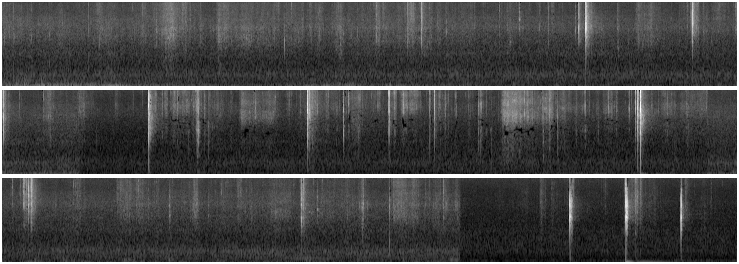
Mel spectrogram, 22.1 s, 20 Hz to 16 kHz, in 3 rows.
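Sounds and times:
dry twigs snapping: 0.9s - 8.2s, 8.8s - 19.3s, 20.3s - 21.6s
scraping rustle: 9.0s - 19.3s.

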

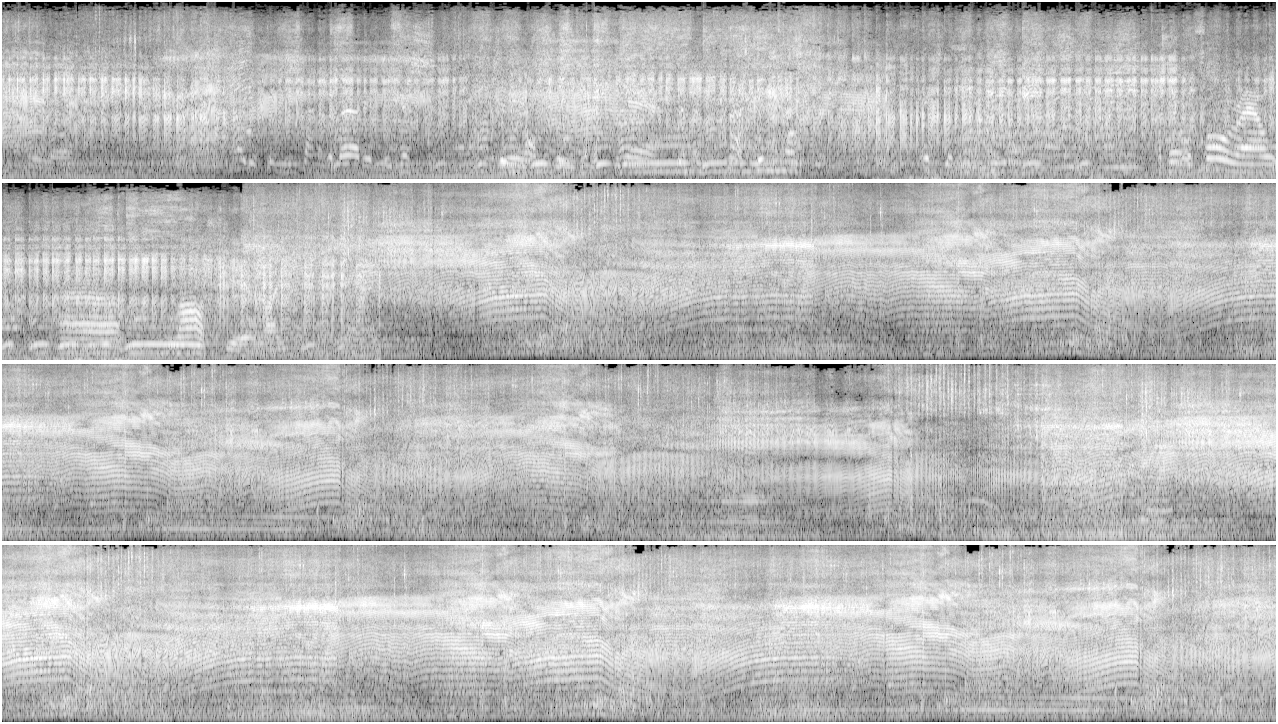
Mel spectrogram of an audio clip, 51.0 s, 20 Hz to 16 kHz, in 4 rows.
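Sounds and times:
miniature engines buzzing: 0.0s - 50.9s.

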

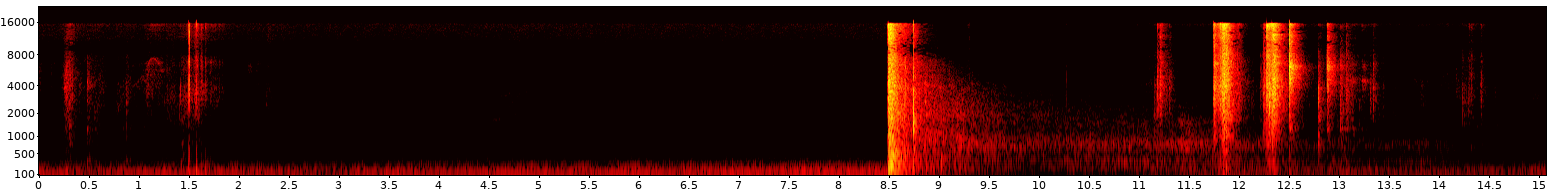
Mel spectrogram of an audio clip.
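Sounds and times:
shotgun shot: 8.5s - 12.5s.

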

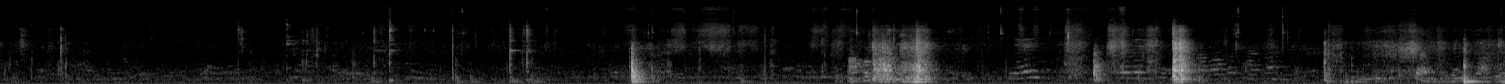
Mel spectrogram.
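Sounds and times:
metal utensil scraping a bowl: 6.6s - 9.6s.

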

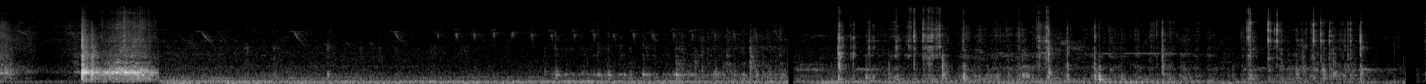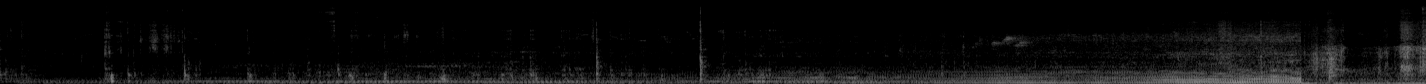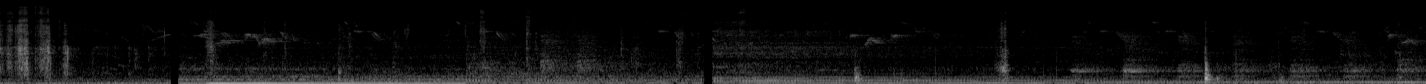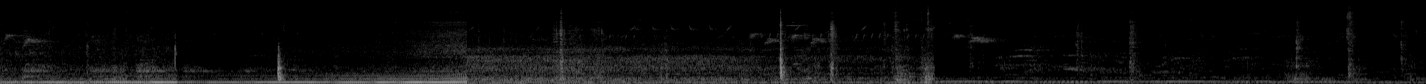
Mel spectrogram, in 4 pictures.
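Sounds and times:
clinks and scraping on steel moulds: 0.0s - 1.6s, 5.3s - 24.4s.

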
